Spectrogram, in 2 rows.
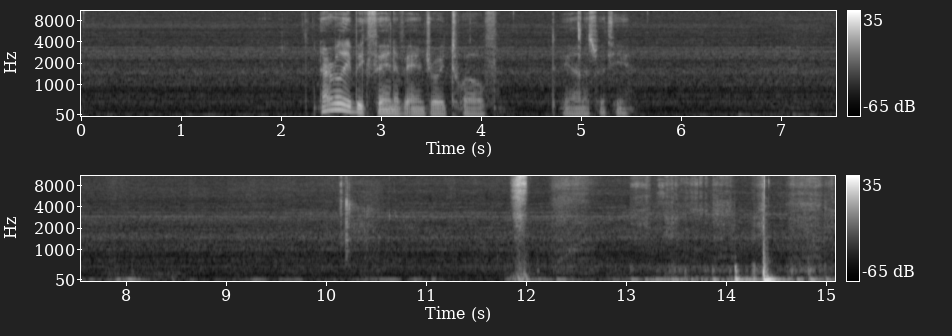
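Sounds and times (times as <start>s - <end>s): microphone handling rumbles: 13.1s - 15.0s.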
